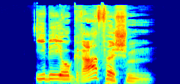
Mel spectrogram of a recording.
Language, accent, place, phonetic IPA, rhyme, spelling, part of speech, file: German, Germany, Berlin, [ideoˈɡʁaːfɪʃm̩], -aːfɪʃm̩, ideographischem, adjective, De-ideographischem.ogg
- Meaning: strong dative masculine/neuter singular of ideographisch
